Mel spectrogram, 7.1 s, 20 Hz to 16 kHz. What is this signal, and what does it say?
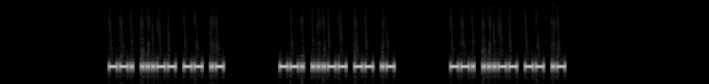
Morse code, heard as a keyed tone, about 46 wpm, 700 Hz. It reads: G3MA G3MA G3MA
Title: DXCC-100 Call Signs - 4 Characters - Repeated 3x - 45wpm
